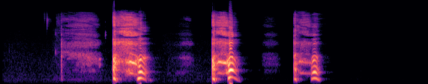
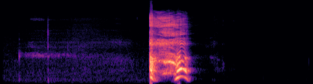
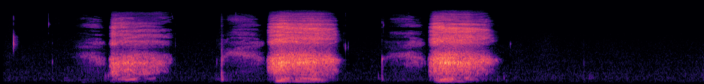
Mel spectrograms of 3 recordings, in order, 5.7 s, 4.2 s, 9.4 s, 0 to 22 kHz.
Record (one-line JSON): {"three_cough_length": "5.7 s", "three_cough_amplitude": 32768, "three_cough_signal_mean_std_ratio": 0.29, "cough_length": "4.2 s", "cough_amplitude": 32768, "cough_signal_mean_std_ratio": 0.25, "exhalation_length": "9.4 s", "exhalation_amplitude": 18969, "exhalation_signal_mean_std_ratio": 0.41, "survey_phase": "beta (2021-08-13 to 2022-03-07)", "age": "45-64", "gender": "Female", "wearing_mask": "No", "symptom_none": true, "smoker_status": "Prefer not to say", "respiratory_condition_asthma": false, "respiratory_condition_other": false, "recruitment_source": "REACT", "submission_delay": "2 days", "covid_test_result": "Negative", "covid_test_method": "RT-qPCR", "influenza_a_test_result": "Negative", "influenza_b_test_result": "Negative"}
